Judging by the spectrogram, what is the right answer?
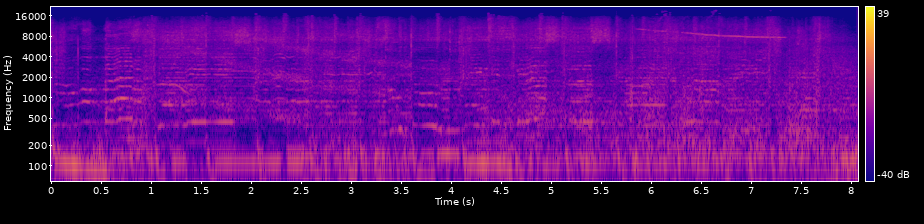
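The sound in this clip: The closing music of a Trolls animated movie trailer: dense, full-band pop music that plays loud and sustained at a steady level throughout, with no talk over it.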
